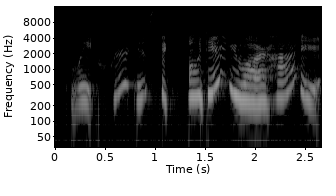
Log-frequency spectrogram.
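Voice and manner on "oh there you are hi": high-pitched voice, much higher. Finding the kitten hiding behind the computer screen, high-pitched voice for the kitten. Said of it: "the high-pitched voice that she knows is for her".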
